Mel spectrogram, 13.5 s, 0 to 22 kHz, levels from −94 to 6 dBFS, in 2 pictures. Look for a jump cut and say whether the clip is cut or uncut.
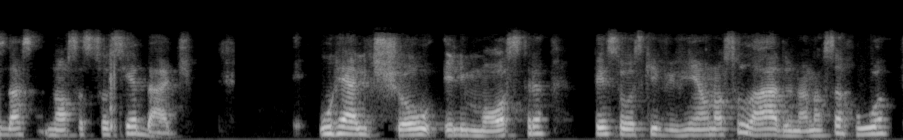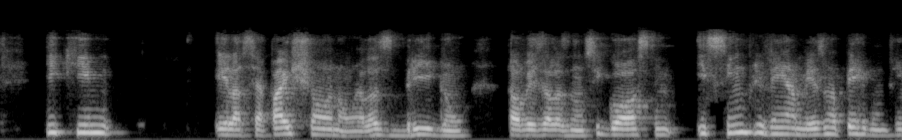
cut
